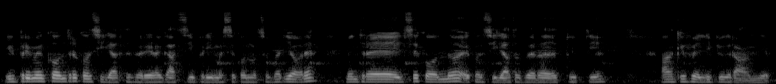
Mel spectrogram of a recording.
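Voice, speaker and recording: An anonymous correspondent in a mock newscast, speaking through an electronic filter that pitches the voice down to disguise it, reading the announcements in a steady, plain way. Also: fairly quick, slight background noise. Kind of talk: read news report.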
